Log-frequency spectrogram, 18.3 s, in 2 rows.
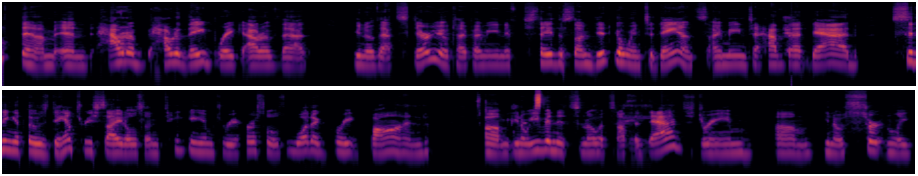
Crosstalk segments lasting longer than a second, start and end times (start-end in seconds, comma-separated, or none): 14.4-15.7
